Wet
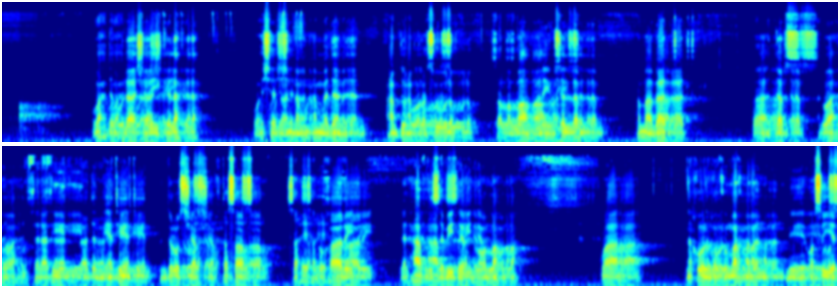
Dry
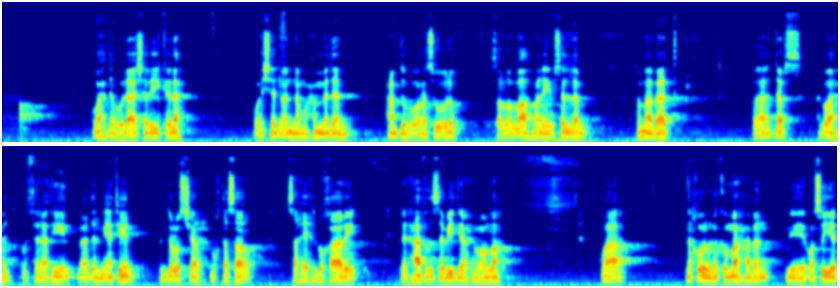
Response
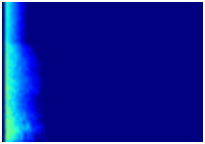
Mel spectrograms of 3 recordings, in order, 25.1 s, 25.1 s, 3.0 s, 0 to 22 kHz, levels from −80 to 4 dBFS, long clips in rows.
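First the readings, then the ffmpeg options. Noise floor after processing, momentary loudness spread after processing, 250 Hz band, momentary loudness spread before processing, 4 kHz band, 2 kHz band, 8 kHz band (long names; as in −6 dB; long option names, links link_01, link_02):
−61 dBFS, 19 LU, −12.0 dB, 12 LU, −5.5 dB, −11.5 dB, +8.0 dB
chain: -af "aeval=exprs='0.794*(cos(1*acos(clip(val(0)/0.794,-1,1)))-cos(1*PI/2))+0.02*(cos(6*acos(clip(val(0)/0.794,-1,1)))-cos(6*PI/2))+0.0355*(cos(8*acos(clip(val(0)/0.794,-1,1)))-cos(8*PI/2))':channel_layout=same,aecho=1:1:198.3|265.3:0.282|0.501,aexciter=amount=14.3:drive=2.9:freq=5800,volume=-13dB"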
